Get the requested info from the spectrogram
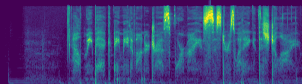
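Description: A woman whispering close into a microphone, ASMR-style, with sharp, hissy s-sounds. The whispering starts about a second in.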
